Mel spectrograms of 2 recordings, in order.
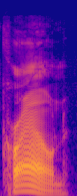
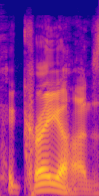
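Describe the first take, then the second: First: The word is said the local, regional way. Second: The word is said the standard, general way. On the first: The speaker calls it wrong. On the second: The speaker calls it right.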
